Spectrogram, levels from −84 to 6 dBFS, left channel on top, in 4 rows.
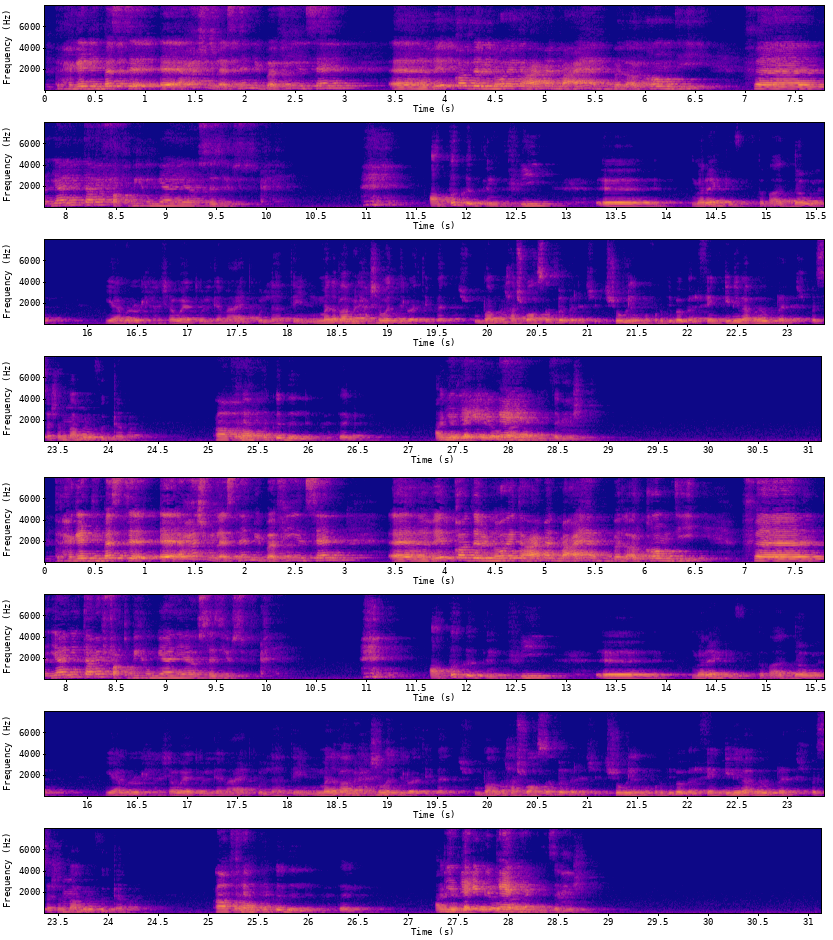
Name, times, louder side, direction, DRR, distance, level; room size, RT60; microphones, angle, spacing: voice 1, 0.0-3.2 3.4-6.5 7.0-9.8 11.0-11.2 18.9-19.0 23.5-23.8 25.1-25.5 27.3-27.6 27.9-28.2, right 2 dB, 70° right, 2 dB, 6.5 m, -28 dB
voice 2, 11.6-14.0 14.3-15.6 16.2-24.2 25.3-26.5 27.3-28.7, equal, 20° left, 4 dB, 3.7 m, -32 dB
27.0 x 17.0 x 6.0 m, 0.84 s
head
